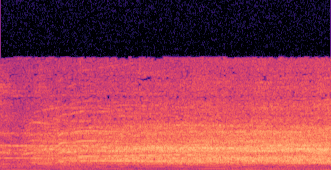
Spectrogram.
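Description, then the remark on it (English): A large audience roars with sustained shouting and cheering, a dense wall of voices that swells slightly louder over a couple of seconds, with scattered whoops rising above it. “Somebody shout!”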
